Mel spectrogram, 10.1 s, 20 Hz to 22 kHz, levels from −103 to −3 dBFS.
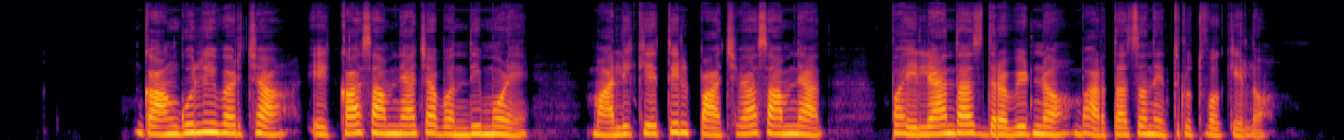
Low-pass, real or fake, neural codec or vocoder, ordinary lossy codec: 19.8 kHz; real; none; none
